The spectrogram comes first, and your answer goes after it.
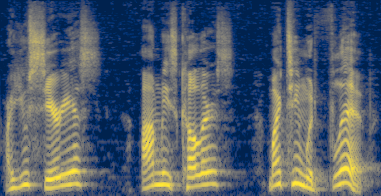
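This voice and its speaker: A man voicing an eager young male superhero trainee in an audiobook, earnest and excitable. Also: high voice, unhurried, voice pushed up. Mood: amazed. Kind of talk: audiobook character acting.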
